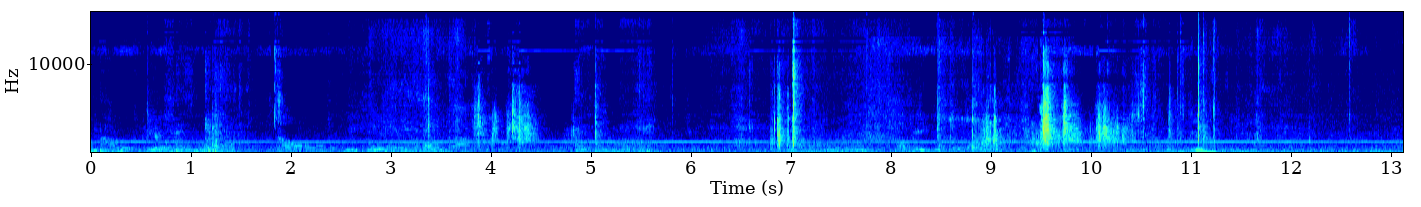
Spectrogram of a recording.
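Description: Plastic carrier film being peeled off a freshly heat-pressed gold-foil jersey number, giving a few sharp crackles, the loudest about seven and nine and a half seconds in. A faint steady high tone runs underneath.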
